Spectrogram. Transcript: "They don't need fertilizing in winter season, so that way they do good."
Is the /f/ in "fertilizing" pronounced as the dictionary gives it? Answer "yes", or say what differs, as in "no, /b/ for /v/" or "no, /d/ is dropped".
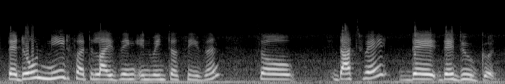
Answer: yes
